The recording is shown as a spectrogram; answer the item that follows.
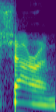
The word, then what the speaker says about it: Sharon: It's Sharon, not Karen.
